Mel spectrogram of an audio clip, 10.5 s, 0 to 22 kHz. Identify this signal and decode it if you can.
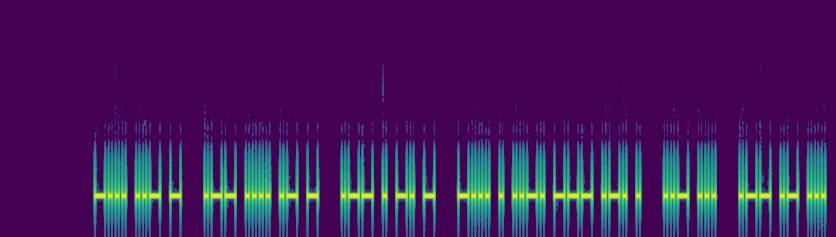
Morse code, heard as a keyed tone, about 28 wpm, 700 Hz. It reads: BUT WHAT WENT BEFORE US WAS
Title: Sentences from Top 1400 Words 28wpm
